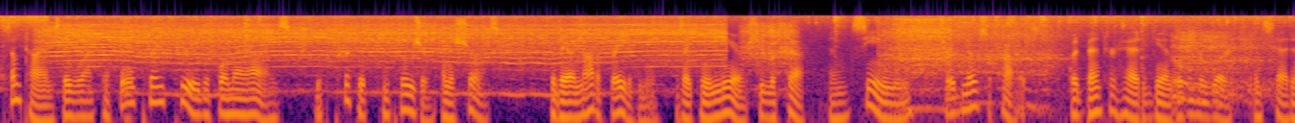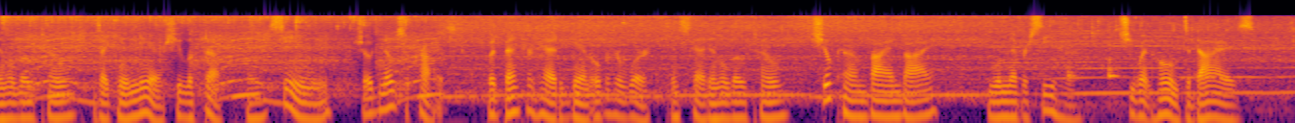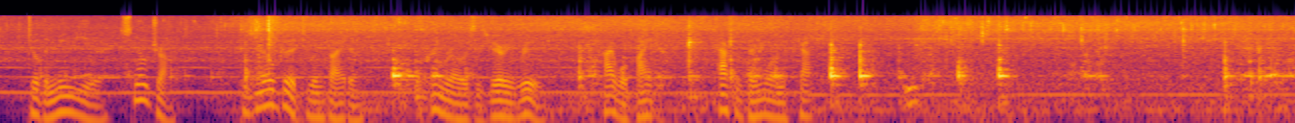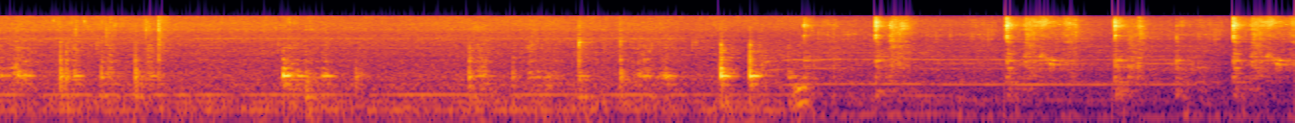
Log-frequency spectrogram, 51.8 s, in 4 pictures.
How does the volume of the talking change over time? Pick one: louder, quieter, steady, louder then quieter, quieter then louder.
steady.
